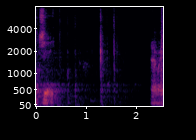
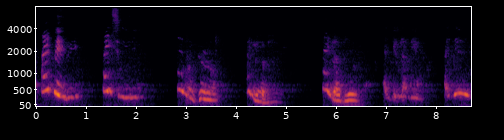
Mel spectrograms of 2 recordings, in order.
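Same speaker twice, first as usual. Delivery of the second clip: high, tender pet-talk voice; small, high, affectionate coo; cooing to a cat; 13 semitones higher, 4 dB quieter than usual. Real, not acted.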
